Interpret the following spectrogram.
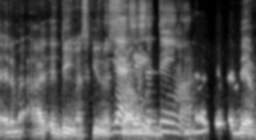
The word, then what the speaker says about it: edema: um the next one edema uh edema is pronounced Eda edema excuse me did right swelling of your feet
